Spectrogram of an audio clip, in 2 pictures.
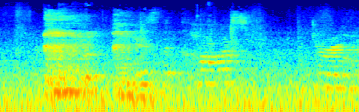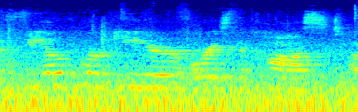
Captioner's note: voiceover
